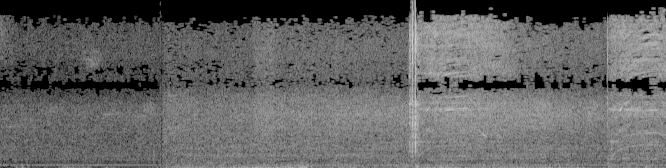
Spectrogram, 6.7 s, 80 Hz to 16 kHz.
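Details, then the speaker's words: Royal Enfield Classic 350 self-starter motor, magnets re-glued with Araldite, bench-run on power supply after repair: steady even hum spinning freely, no grinding, scraping or knocking; runs like new. "দেখতে পেলেন মোটরটা এখন পুরোপুরি ready হয়ে গেছে, একদম নতুনের মতন কাজ করছে, কোনো সাউন্ড নেই, বাজে কোনো আওয়াজ নেই।"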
